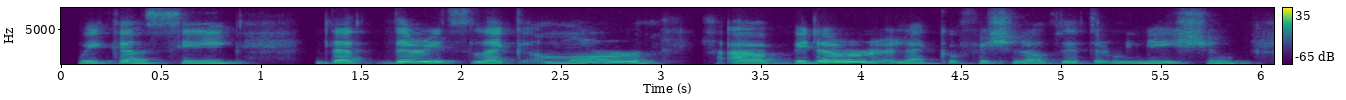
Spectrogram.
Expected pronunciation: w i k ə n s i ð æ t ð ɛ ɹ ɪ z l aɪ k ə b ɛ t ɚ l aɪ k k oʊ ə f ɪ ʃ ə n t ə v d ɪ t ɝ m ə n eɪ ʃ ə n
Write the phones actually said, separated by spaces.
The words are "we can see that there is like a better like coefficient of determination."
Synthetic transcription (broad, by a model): w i k ə n s i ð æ t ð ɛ ɹ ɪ s l aɪ k ə b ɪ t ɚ l aɪ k k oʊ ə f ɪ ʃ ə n ə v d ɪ t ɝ m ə n eɪ ʃ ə n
